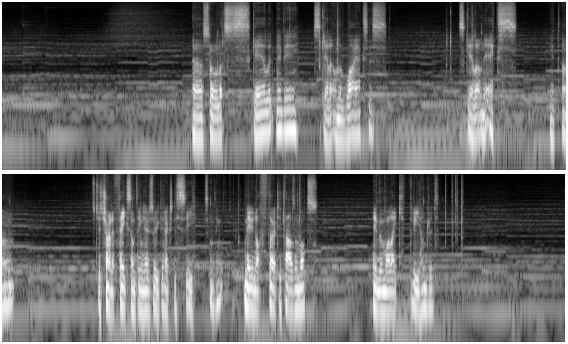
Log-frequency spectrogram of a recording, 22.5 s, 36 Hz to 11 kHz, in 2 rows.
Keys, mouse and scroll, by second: 0.5-1.5 drag, 1.8 middle click, 2.7 middle click, 3.9 middle click, 4.3 s, 6.1 s, 8.1 middle click, 8.7 s, 10.5-13.1 drag, 13.2 middle click, 15.5-17.1 drag, 18.7-20.3 drag, 20.6 middle click, 21.7 click.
